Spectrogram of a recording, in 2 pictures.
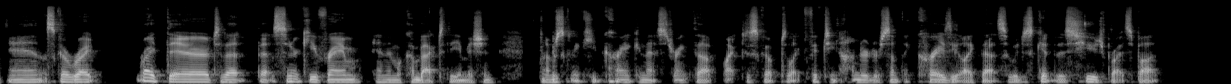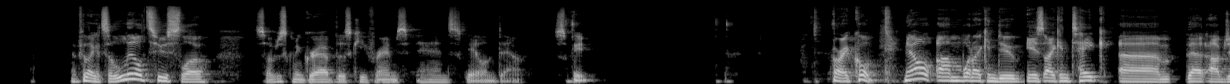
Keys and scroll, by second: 7.8 KP_1, 7.9 KP_5, 8.1 KP_0, 8.5 Return, 10.9 space, 12.9 space, 16.0 shift+s, 20.3 space, 23.3 space.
